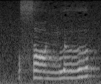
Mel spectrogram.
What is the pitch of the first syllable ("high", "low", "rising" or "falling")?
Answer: low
